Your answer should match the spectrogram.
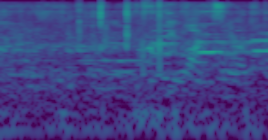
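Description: Indistinct distant voices of people around an outdoor track, talking and calling out, over a low rumble, with a few sharp clicks in the first second or so.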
